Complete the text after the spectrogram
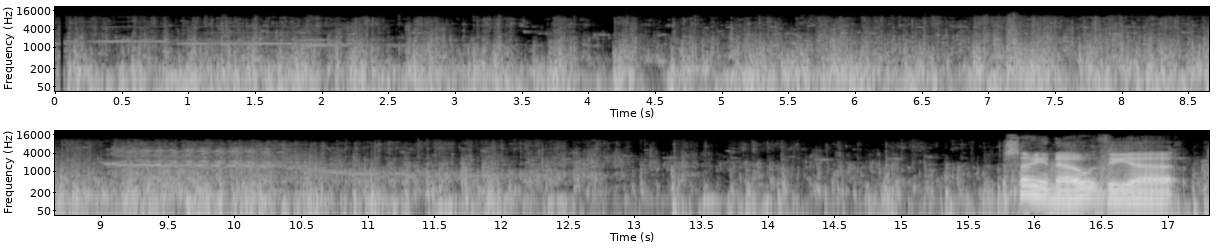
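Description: Wooden wagon wheels rattle and creak over rough ground.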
